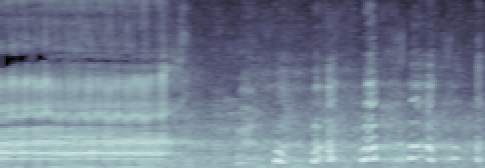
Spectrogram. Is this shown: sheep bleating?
yes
